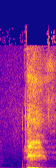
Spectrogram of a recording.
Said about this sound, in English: It's probably a good time to take a sip of some water.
